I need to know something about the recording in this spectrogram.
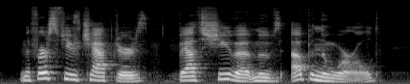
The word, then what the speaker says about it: Bathsheba: She's very beautiful, and her name is Bathsheba. Although in the movie they pronounce it Bathsheba.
